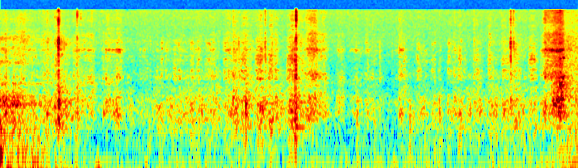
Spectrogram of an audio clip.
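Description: Faint paper-handling sounds: a few light ticks and rubs as a glue bottle's nozzle works glue onto a cardstock tab.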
